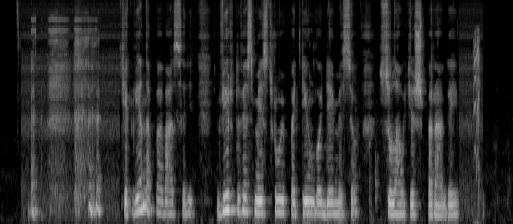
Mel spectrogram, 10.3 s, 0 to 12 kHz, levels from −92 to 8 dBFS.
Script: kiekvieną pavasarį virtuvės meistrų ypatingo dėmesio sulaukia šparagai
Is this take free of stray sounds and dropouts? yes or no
no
